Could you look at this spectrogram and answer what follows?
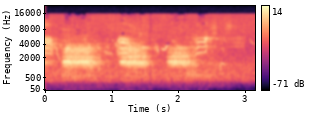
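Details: White-faced heron in Australia, recorded 2 January 2019, giving three harsh, raspy croaks, each about half a second long, spaced under a second apart, with faint chirps between.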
